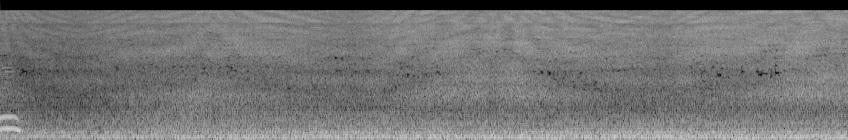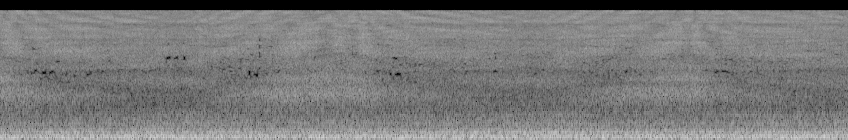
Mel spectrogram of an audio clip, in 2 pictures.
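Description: Compressed-air paint spray gun spraying clear coat: a steady, loud air hiss that swells slightly about every four seconds.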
